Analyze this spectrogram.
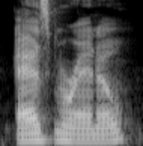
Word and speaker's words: Asmorano: to work through them so the first part as morano pretty simple and then the middle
